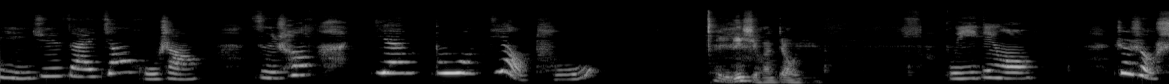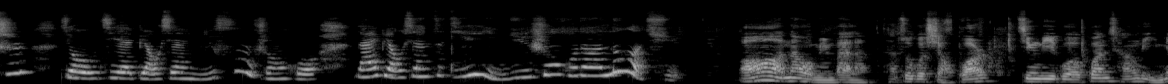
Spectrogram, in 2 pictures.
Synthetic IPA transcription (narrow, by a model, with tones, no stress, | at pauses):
i˨˩nt͡ɕy˥˧t͡sa˥˧ɪt͡ɕjɑ˥ŋxu˧˥ʂɑ˥˧ŋ | t͡sɹ̩˨˩ʈ͡ʂʰɤ˥ŋ | jɛ˥npɔ˥t̪jɑ˥˩ʊt̪ʰu˧˥˧ | i˨˩t͡ɕi˥ŋɕi˨˩xwa̰˧˦nt̪jɑ˥˩ʊy˧˥˦ | pu˧˥i˧˥t̪i˥˩ŋlə˧˩ | ʈ͡ʂɤ˥˩ʂo˨˩ʊʂɻ̩˥t͡ɕjo˥˧ʊt͡ɕjɛ˥˩pjɑ˨˩ʊɕjɛ˥˩ny˧˥fu˥˩ʂɤ˥ŋxwɔ˧˥la˧˥ɪpjɑ˨˩ʊɕjɛ˥˧nt͡sɹ̩˥˩t͡ɕi˧˥i˨˩ŋy˥˩ʂɤ˥ŋxwɔ˧˥d̪ə˧lɤ˥˩t͡ɕʰy˨˩˦ | ɔ˥˩na˥˩wɔ˨˩mi˧˥ŋba˧ɪlə˩t̪ʰa˥t͡swɔ˥˧kwɔ˥˩ɕjɑ˨˩ʊkwɑ˥t͡ɕi˥ŋli˥˧kwɔ˥˩kwa˥nʈ͡ʂʰɑ˧˥ŋli˨˩mjɛ˥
